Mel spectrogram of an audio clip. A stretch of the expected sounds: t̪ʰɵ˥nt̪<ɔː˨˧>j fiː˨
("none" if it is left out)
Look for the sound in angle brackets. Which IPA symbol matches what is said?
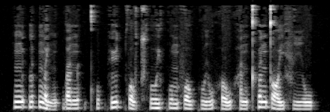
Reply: ɔː˨˧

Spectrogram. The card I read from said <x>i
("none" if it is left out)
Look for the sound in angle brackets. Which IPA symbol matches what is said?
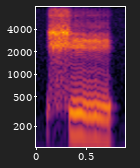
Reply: x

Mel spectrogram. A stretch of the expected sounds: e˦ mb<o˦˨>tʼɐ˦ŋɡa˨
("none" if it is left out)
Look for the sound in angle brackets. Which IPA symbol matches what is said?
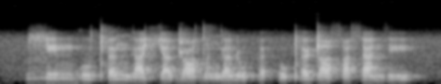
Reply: o˦˨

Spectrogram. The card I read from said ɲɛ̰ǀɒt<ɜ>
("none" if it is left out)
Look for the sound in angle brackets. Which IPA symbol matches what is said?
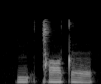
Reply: ɜ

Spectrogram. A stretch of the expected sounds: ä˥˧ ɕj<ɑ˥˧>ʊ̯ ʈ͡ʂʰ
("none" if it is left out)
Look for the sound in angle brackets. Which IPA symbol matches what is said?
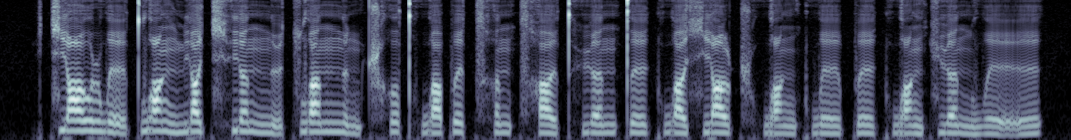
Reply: ɑ˥˧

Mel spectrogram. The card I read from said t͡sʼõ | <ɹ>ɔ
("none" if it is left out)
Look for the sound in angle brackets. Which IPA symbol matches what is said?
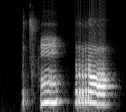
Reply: r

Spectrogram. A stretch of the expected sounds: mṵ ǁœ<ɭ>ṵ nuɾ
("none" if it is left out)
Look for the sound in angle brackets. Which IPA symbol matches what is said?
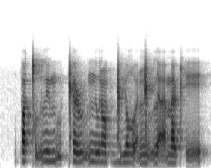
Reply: ɭ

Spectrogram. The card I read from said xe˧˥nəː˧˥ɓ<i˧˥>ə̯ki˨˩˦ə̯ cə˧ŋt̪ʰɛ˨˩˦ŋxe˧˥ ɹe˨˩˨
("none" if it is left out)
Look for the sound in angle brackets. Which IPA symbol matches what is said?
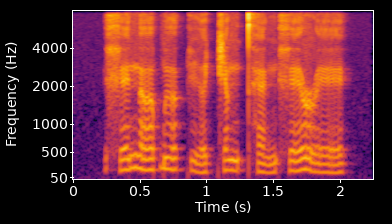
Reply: ɨ˧˥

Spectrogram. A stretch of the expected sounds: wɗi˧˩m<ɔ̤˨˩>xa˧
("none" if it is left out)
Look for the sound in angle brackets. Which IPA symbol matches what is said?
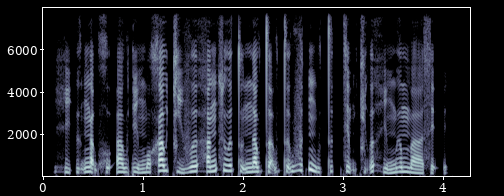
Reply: ɔ̤˨˩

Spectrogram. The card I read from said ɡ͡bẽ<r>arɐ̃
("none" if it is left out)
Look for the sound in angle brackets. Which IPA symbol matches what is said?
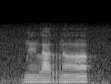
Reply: l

